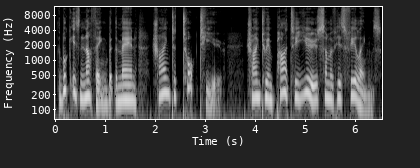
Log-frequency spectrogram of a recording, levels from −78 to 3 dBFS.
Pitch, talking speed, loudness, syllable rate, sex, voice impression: 170 Hz, 190 wpm, -19 LUFS, 4.3 syllables/s, male, masculine, adult-like, slightly muffled, fluent, slightly sincere, calm, reassuring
